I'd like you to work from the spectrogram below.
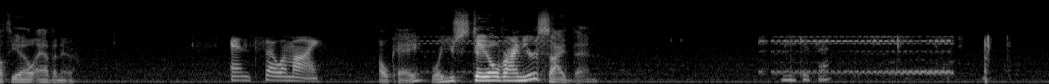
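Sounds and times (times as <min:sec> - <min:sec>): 
speech: 0:00.0 - 0:00.9, 0:02.3 - 0:06.0, 0:07.8 - 0:08.5
telephone ringing: 0:04.2 - 0:05.2, 0:07.6 - 0:09.6.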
